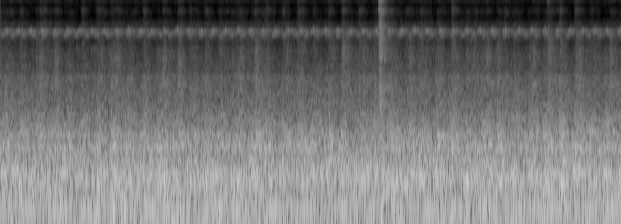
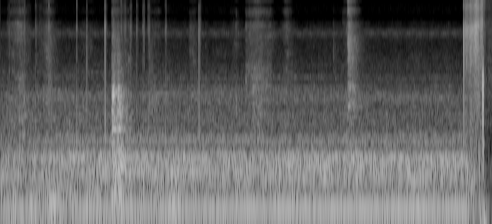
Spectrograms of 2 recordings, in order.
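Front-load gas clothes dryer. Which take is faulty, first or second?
first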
